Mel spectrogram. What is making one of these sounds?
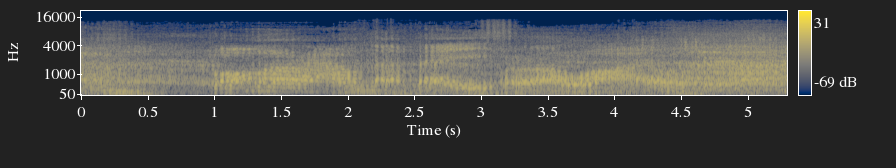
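A man speaks loudly with animation.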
